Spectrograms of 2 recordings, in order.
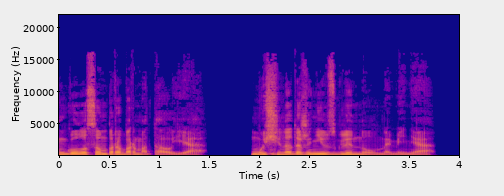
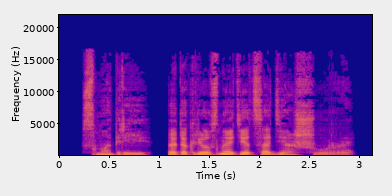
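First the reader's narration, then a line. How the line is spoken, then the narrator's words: Whispered. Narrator (Russian): прошептала Ира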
